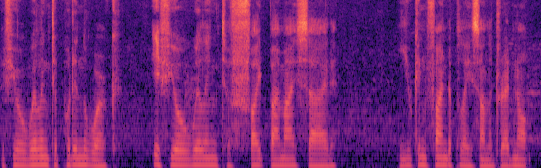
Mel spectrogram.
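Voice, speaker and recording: A man's voice: mid-range voice, little pitch movement, moderate pace, a little mellow, slight background noise, natural voice. A man playing a brooding, charming steampunk sky pirate captain and war veteran, talking wistfully and courteously in an immersive roleplay audio. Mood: proud. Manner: wistful, courtly, rambling, given to sighs. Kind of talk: immersive one-sided roleplay audio acting.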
